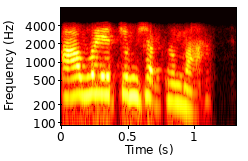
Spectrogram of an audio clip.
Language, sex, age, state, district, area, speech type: Sanskrit, female, 60+, Maharashtra, Mumbai City, urban, conversation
